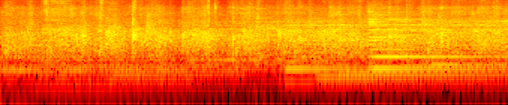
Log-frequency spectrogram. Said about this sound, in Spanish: Vamos a dar un aplauso fuerte a nuestro Dios.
